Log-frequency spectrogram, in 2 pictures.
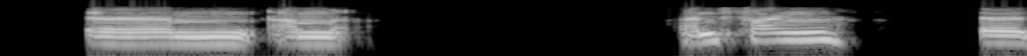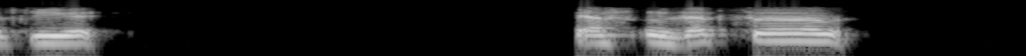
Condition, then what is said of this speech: Stuttering. Ich glaube, ich habe tatsächlich besser geredet als jetzt gerade.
